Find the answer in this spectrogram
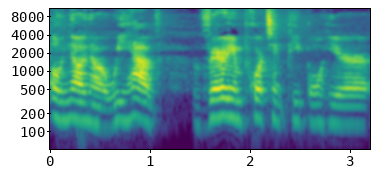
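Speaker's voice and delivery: ordinary talk, nothing marked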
